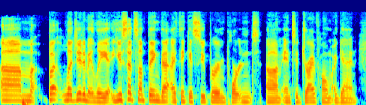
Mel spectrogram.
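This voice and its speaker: In a quiet background, a woman with a fairly low pitch and an ordinary speaking voice talks at a fairly quick pace with ordinary pitch variation. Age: 30s. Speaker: fitness podcast co-host. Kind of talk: casual chat.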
